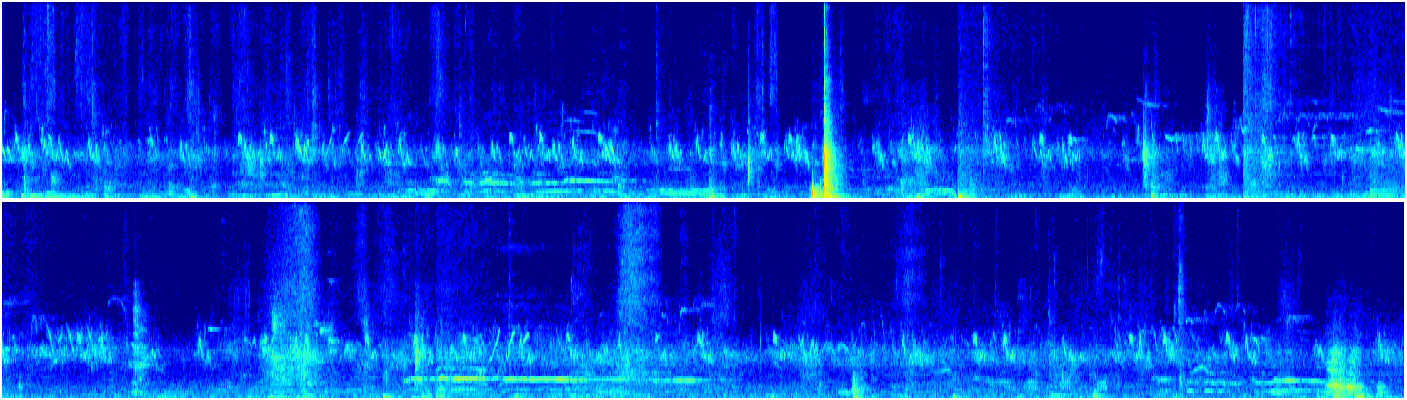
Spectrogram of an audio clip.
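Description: Faint outdoor ambience of birds chirping steadily, with a single sharp knock about eight seconds in.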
